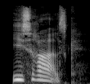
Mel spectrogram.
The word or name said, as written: israelsk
